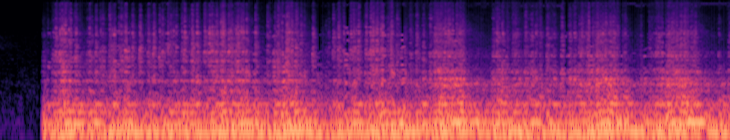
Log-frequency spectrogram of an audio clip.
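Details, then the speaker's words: Car after alternator replacement, which also cured a squeak: engine runs steady and even with a deep smooth hum and no belt squeal; charging system and belt sound healthy. "that also solve the squeaky stealth problem"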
